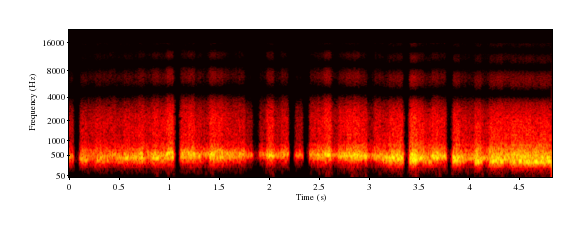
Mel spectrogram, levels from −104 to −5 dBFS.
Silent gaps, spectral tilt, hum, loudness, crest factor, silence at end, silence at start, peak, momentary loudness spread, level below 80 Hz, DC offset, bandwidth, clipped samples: none; -4.5 dB/octave; none; -39 LUFS; 18 dB; 0 s; 0 s; -20 dBFS; 9 LU; under -90 dBFS; under 0.1%; 12 kHz; under 0.1%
